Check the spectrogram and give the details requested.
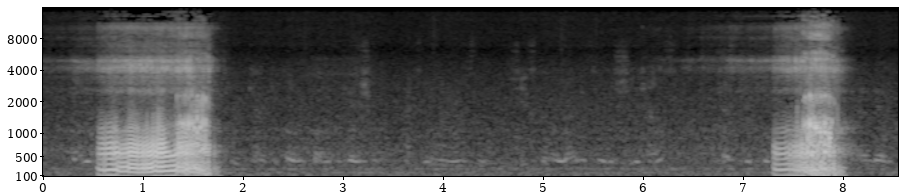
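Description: Two loud, drawn-out, buzzing snores several seconds apart with quiet breathing between; snoring.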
